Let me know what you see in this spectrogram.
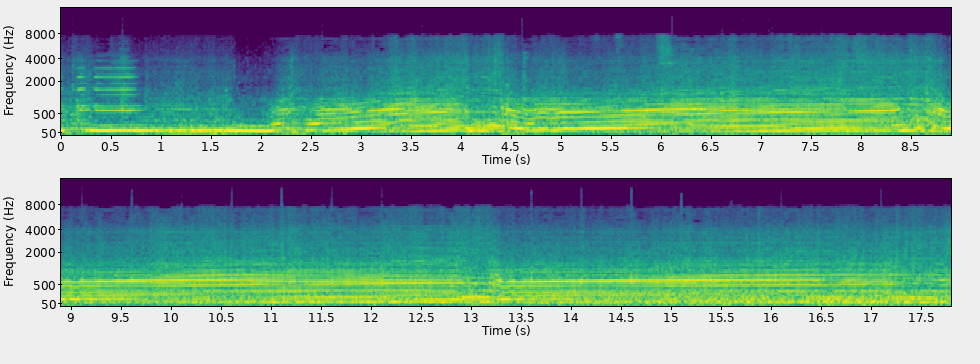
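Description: MG F rally car's K-series four-cylinder engine heard from inside the cabin, accelerating hard through the gears. After a steady low note for about two seconds, the engine pitch climbs, drops sharply at three upshifts and climbs again each time, then eases off near the end.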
